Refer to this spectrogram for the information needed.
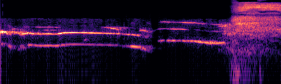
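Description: A rooster crows loudly, one long strained call that breaks partway through and ends in a raspy, noisy flourish, with no other sounds around it.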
